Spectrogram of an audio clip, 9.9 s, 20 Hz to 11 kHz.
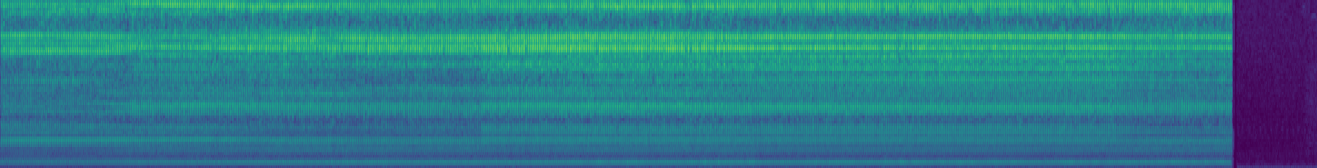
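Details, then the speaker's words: Sanyo CRT TV DS19330 (chassis 19330-01, hot chassis): harsh, steady buzzing clicking at switch-on with a good picture; the power relay chatters from a bad capacitor, and replacing the capacitor stopped it. "This TV had a clicking sound when you turned it on. The picture looked good, but this very annoying clicking sound was still present at all times."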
